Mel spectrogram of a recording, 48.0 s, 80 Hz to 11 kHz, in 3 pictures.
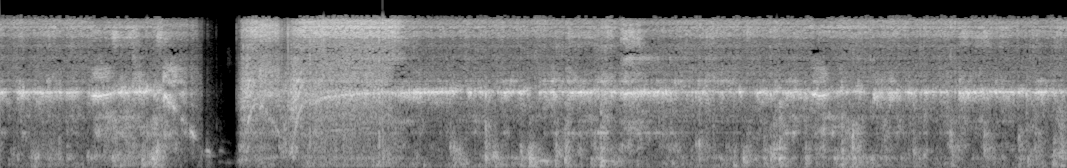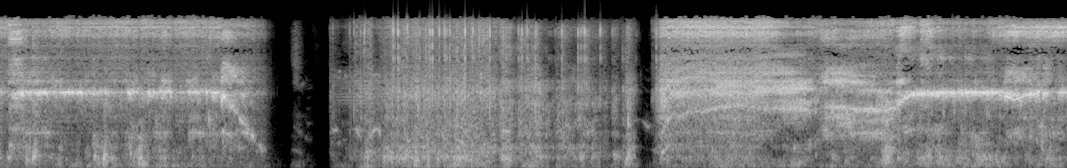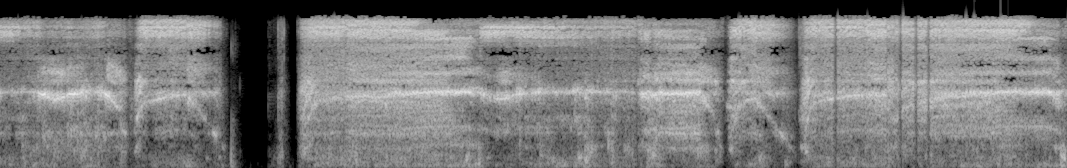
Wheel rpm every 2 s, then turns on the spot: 230, 70, 170, 230, 230, 230, 230, 230, 230, 170, 10, 20, 30, 140, 180, 230, 190, 70, 140, 220, 230, 130, 170, 190.
22-24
